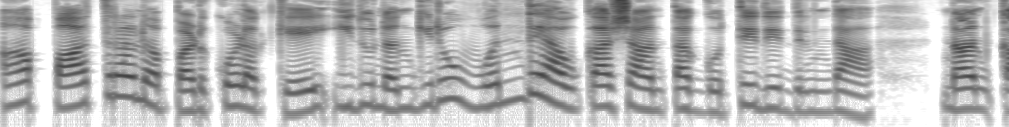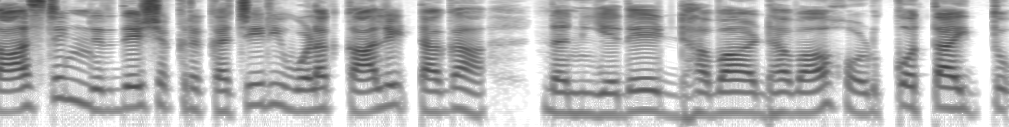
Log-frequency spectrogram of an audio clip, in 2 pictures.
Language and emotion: Kannada, fearful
